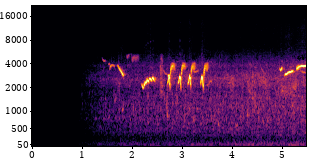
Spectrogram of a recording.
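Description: Birds chirping over a faint hiss after about a second and a half of silence: a few short high chirps, a quick run of them, a pause, then a few more near the end.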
